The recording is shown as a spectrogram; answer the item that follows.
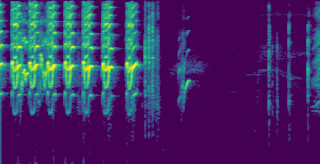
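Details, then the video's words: Black-winged myna and Nias hill myna singing against each other: seven loud, harsh, evenly spaced squawks, then a single swooping whistle and faint scattered ticks. "Adu keras gemboran jalak nias vs jalak kebo"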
